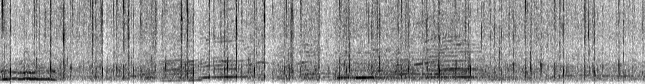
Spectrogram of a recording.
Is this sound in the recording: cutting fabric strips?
no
